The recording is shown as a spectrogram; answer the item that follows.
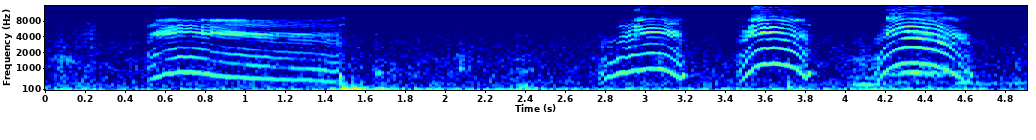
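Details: Three-day-old kitten crying: one long mew sliding slowly downward, a brief pause, then three quick arched squeaks in rapid succession, high and piercing, over faint low background noise.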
